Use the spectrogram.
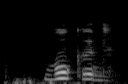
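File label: "букыд", Komi, female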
